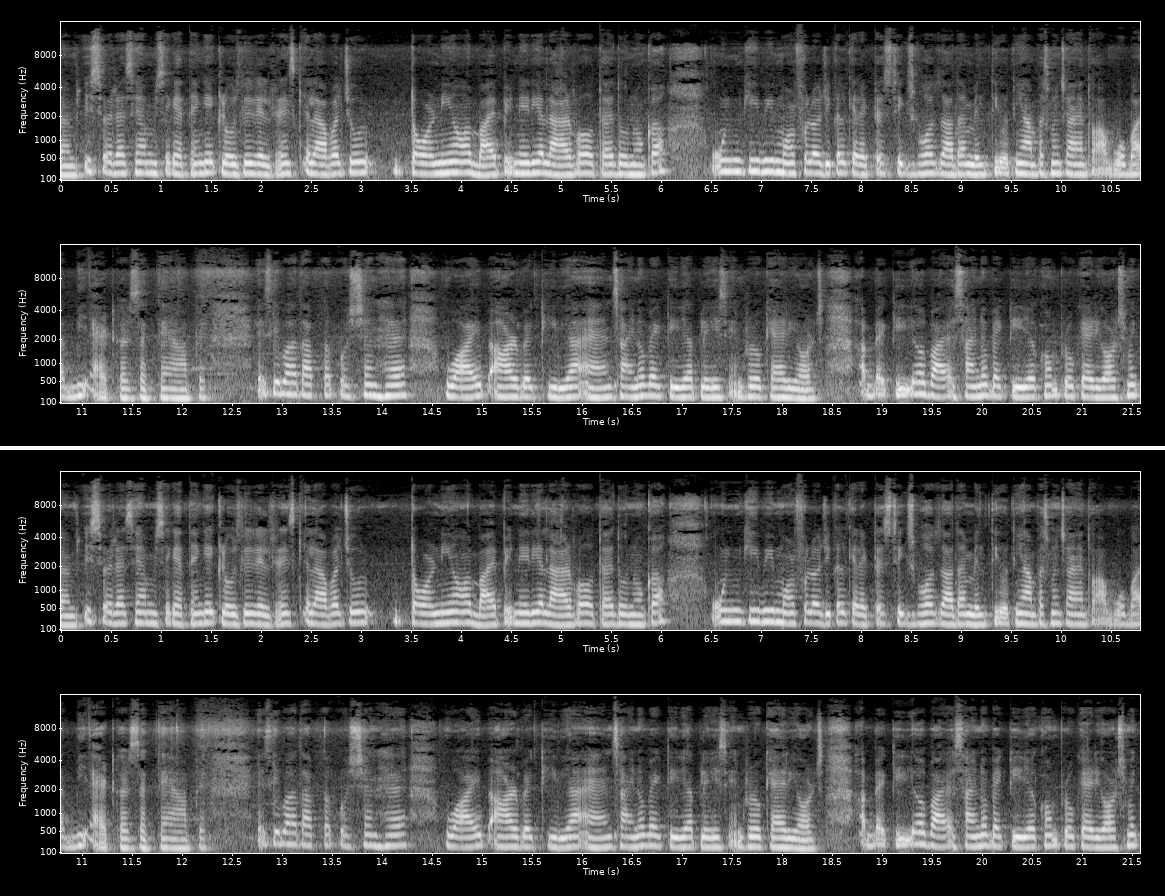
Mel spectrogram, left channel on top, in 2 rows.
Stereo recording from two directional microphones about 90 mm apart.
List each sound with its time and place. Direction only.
0.0 s speech: 30° right (ahead or behind)
11.1 s speech: 45° right (ahead or behind)
13.0 s a woman's voice: 20° right (ahead or behind)
13.7 s speech: 5° right (ahead or behind)
14.7 s a woman's voice: 15° right (ahead or behind); by 21.5 s 40° right (ahead or behind)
